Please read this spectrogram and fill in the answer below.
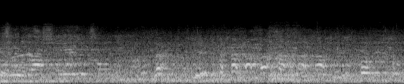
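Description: Indistinct voices chattering close to the microphone, over a steady background of car engines running.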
